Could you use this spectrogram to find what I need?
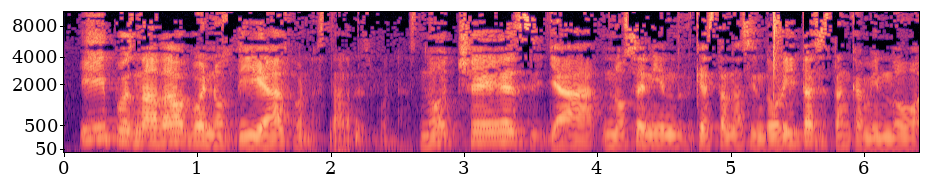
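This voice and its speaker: In a normal speaking voice, a man talks with fairly high pitch and lively intonation. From Mexico. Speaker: podcast host. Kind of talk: casual chat.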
